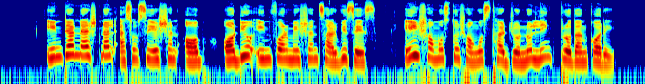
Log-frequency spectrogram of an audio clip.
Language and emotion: Bengali, neutral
